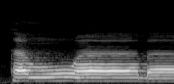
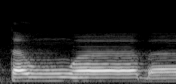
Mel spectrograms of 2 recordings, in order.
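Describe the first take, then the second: First: The final vowel is held and released smoothly. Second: The final vowel is held and released smoothly.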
